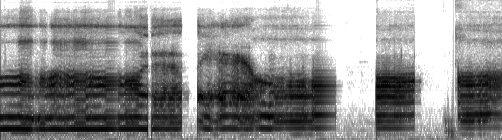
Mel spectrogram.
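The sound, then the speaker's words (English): A voice imitates the scream of a Star Wars TIE Fighter with a loud, strained, harmonic wail held for nearly two seconds. It bends upward briefly, then returns in shorter bursts separated by pauses. “It's see the scream from TIE Fighters, like, oh, because the bad guys are coming.”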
